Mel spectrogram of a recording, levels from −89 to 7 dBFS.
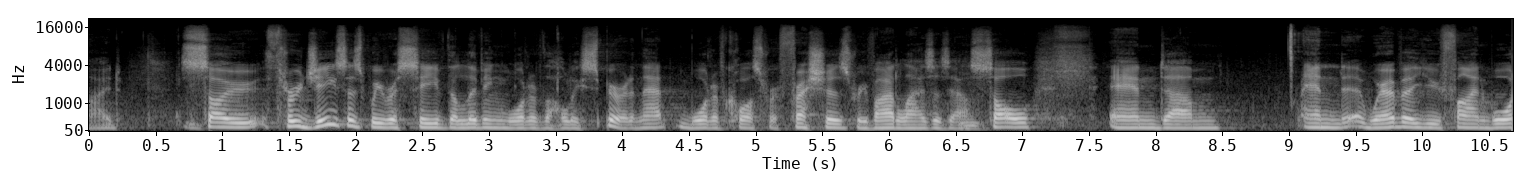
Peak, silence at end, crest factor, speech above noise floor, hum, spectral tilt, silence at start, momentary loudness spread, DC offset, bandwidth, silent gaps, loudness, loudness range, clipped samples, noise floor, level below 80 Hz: -4 dBFS; 0 s; 16 dB; 20 dB; none; -6 dB/octave; 0 s; 10 LU; under 0.1%; 16.5 kHz; none; -20 LUFS; 3 LU; under 0.1%; -39 dBFS; -68 dBFS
